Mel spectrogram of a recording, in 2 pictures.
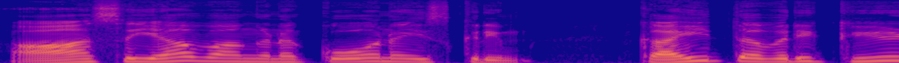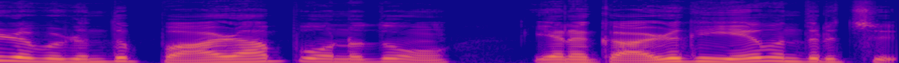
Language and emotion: Tamil, sad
